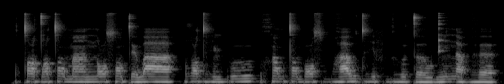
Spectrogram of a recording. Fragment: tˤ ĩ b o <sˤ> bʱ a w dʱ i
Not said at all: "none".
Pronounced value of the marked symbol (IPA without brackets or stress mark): sˤ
